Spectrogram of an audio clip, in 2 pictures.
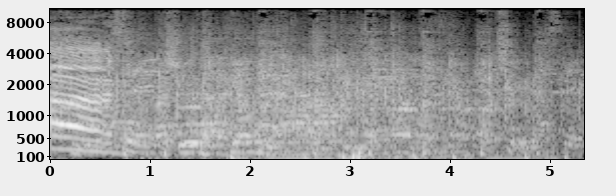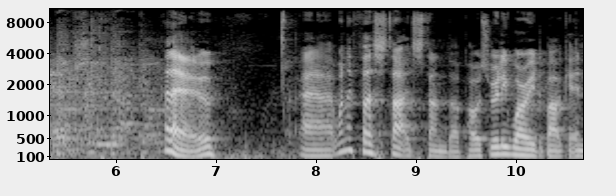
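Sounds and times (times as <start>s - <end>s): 
audience cheers and whoops: 0.0s - 3.4s
audience clapping: 0.0s - 6.2s
speech: 8.5s - 10.6s.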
